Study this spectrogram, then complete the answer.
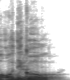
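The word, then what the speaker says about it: Ødegaard: כמו אודגור. אודגור כותבים עם A, הרי, אבל אודגרד נכתב. אבל אומרים אודגור, אז יש את הקטע הזה בשפות, אתה יודע, פה ב...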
